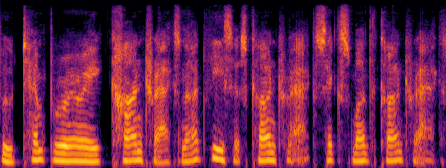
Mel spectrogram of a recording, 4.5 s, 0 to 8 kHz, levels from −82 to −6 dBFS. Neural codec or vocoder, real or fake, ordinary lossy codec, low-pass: vocoder, 44.1 kHz, 128 mel bands, Pupu-Vocoder; fake; MP3, 64 kbps; 7.2 kHz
